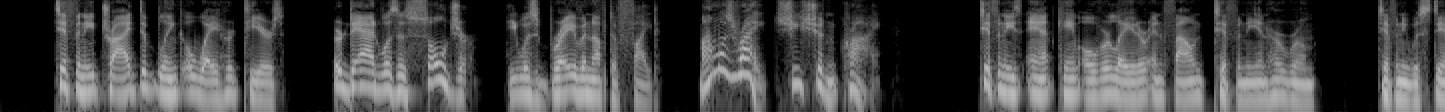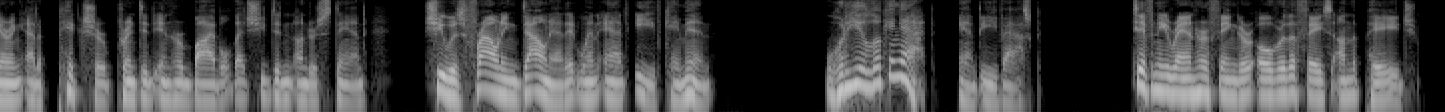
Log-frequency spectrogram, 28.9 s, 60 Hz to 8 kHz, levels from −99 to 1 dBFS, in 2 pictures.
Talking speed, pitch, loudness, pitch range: 160 wpm, 125 Hz, -34 LUFS, 110-145 Hz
